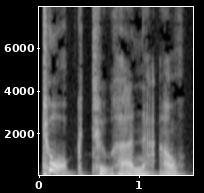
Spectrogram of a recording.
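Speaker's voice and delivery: slow, drawn-out elf, lightly voiced; a lightly played sly elf, slow; cold elf voice. Elf mocking Sean, slow and cold.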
